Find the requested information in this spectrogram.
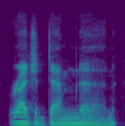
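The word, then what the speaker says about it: Rajadamnern: time to get me to say it right Raja Dem nern um but he never won like the big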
